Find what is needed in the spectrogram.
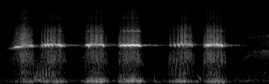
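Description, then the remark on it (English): Crickets infesting a house chirp in a steady run of about six fairly loud bursts over a continuous high trill, with no voices present. “Crickets, I've never heard of them infesting a house.”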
